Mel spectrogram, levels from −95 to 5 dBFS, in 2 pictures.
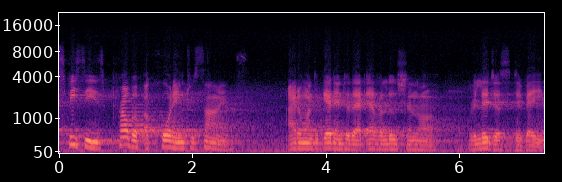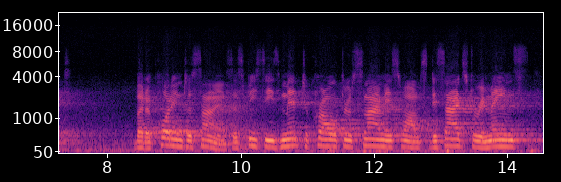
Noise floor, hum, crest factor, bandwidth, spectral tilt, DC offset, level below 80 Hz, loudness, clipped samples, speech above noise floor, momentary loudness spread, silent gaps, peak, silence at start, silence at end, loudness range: -48 dBFS; none; 16 dB; 9.2 kHz; -8 dB/octave; under 0.1%; -50 dBFS; -27 LUFS; under 0.1%; 22 dB; 11 LU; none; -12 dBFS; 0 s; 0 s; 4 LU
